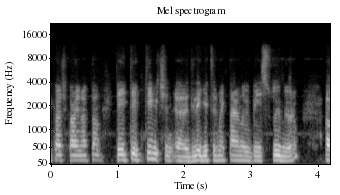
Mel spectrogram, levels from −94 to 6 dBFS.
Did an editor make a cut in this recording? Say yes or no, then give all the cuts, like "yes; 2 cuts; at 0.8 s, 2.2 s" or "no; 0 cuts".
no; 0 cuts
